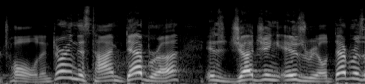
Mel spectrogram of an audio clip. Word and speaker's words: Deborah: By the way, this is probably something closer to Deborah and Barak. But I'll just use the American pronunciation that I was raised with and say Deborah and Barak.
